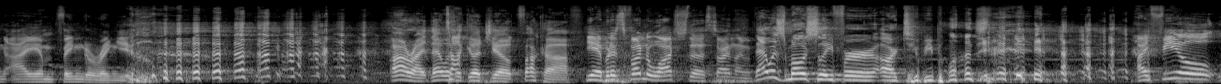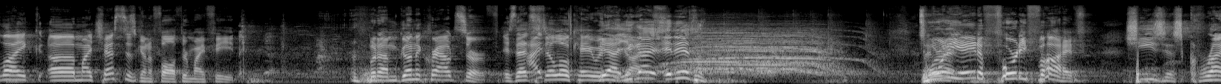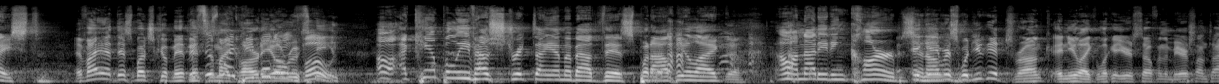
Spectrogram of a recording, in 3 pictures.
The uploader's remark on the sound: At Bonnaroo LIVE. To get drunk in front of the livest, sweatiest, and loudest comedy tent at Bonnaroo.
